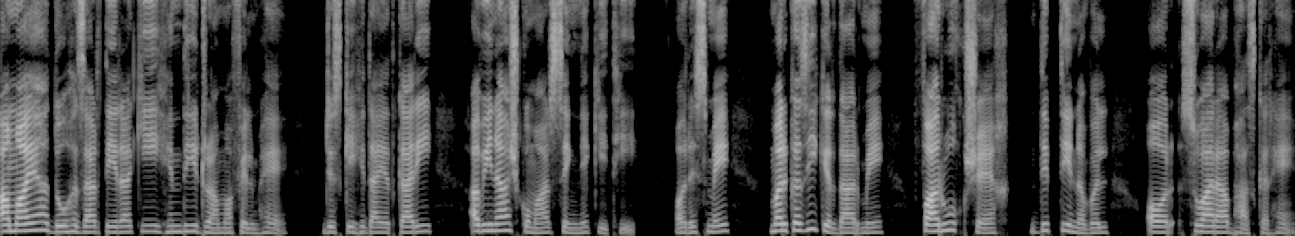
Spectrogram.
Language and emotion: Urdu, neutral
